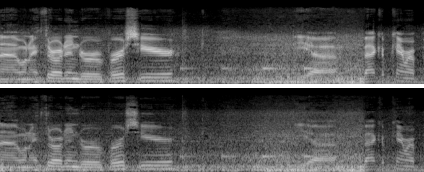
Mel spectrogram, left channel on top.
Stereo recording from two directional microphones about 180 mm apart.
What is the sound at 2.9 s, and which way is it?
Speech, 20° right (ahead or behind).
